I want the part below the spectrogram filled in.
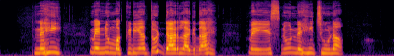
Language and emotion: Punjabi, fearful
